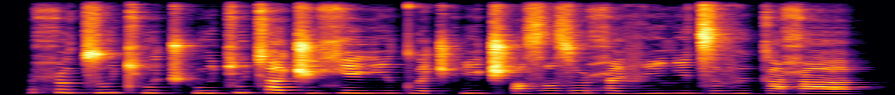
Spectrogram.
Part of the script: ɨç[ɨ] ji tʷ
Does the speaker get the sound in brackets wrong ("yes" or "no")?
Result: yes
